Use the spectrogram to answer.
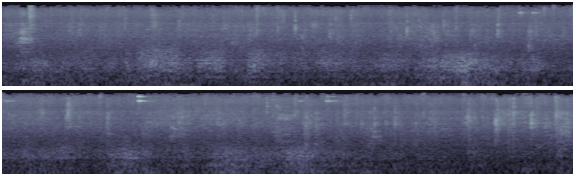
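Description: Summer thunderstorm: steady rain patters throughout while low thunder rumbles roll in and fade at intervals, moderately faint and with no voices.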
